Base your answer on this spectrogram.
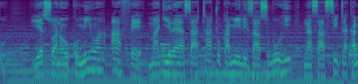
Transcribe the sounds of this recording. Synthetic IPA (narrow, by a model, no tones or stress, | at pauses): jɛsuanahukumiwaafɛmaʄiɾajasaːtatukamilizaːsuɓuɦi | nasaːsitakam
